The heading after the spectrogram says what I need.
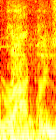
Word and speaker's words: Rakers: Yeah, I thought it was Rakers, but Rockers is the pronunciation.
